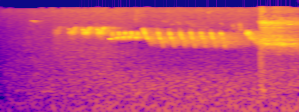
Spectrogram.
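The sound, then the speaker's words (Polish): Birds singing: a quick series of high, bright chirps and trills repeated in a fast rhythm over soft background noise, with a sharp click near the end. “Spłoszysz ptaszki. Śpiewają w Muzeum Narodowym w Warszawie na wystawie Józef Chełmoński.”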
